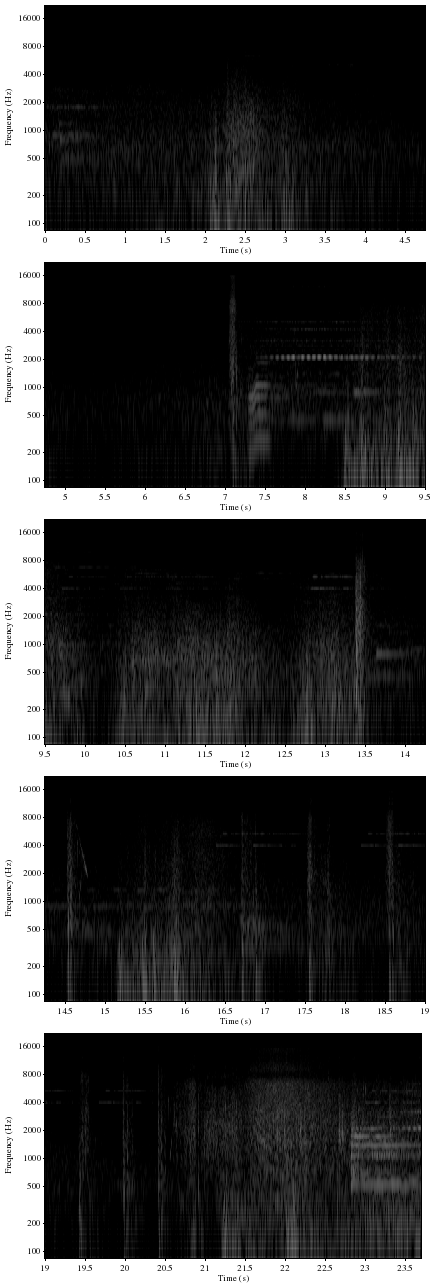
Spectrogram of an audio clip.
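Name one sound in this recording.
Wind rushes in swelling gusts.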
